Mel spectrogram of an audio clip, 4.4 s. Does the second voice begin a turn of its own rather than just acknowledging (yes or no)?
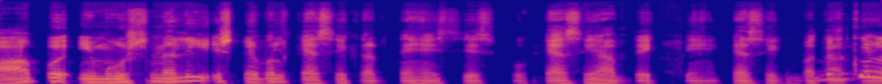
yes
